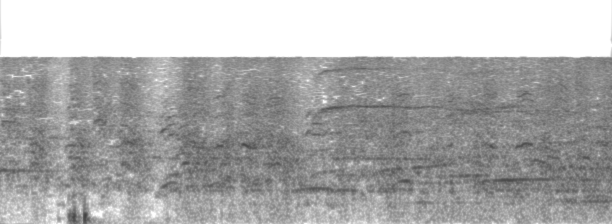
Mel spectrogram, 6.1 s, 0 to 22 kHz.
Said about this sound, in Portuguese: Cerca de 50 manifestantes ficaram em um canto da galeria da Câmara de Maringá. Eles gritaram palavras de ordem contra o deputado federal Jair Bolsonaro, do PSC do Rio de Janeiro, que estava na cidade.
